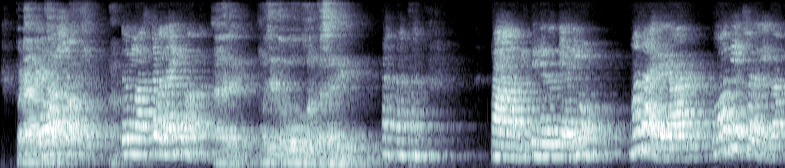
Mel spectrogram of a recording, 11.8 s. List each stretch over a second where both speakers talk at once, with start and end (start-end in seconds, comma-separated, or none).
none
